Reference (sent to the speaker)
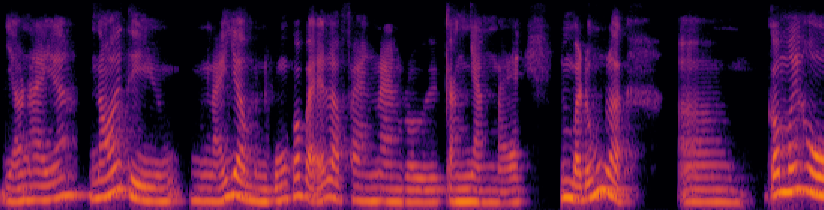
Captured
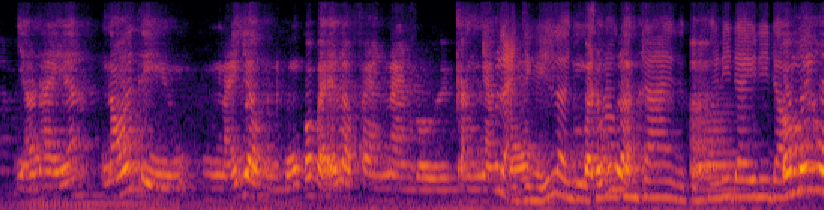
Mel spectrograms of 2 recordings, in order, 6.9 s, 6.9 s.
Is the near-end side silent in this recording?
No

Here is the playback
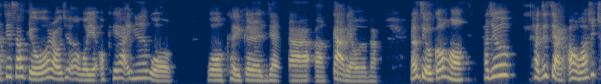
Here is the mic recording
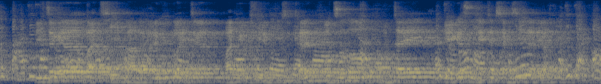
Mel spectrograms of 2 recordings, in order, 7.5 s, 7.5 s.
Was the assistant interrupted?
Yes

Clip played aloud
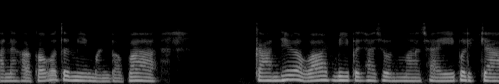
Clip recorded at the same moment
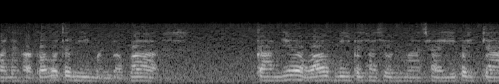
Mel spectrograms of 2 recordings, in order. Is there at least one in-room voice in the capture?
No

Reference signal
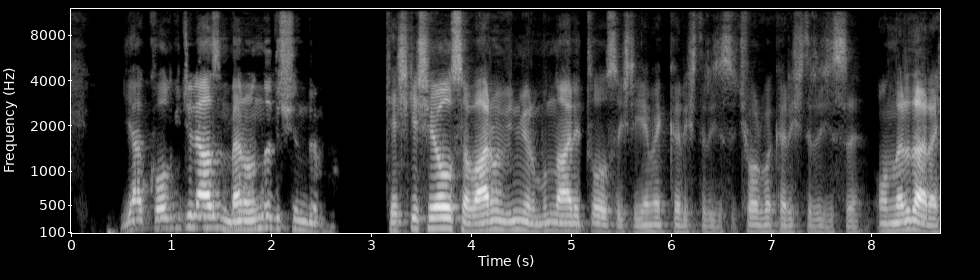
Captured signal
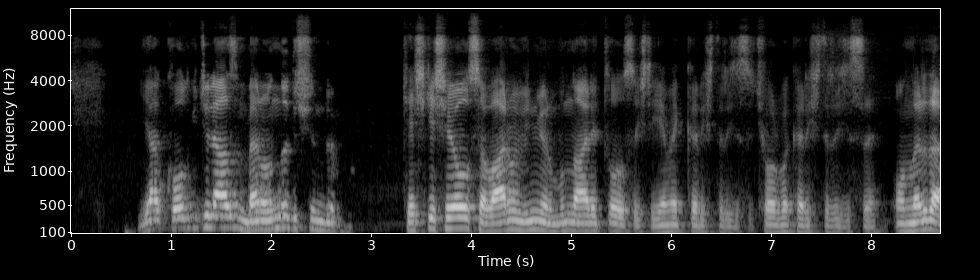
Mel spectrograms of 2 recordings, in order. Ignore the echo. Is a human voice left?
No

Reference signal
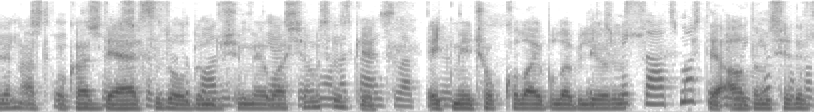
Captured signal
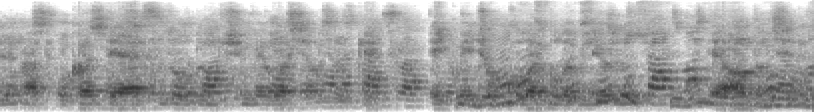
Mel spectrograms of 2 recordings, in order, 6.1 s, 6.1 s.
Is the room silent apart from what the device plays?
No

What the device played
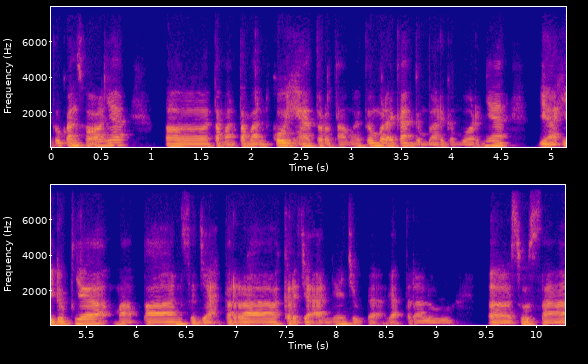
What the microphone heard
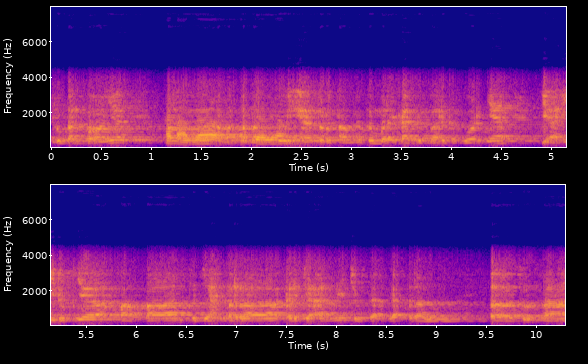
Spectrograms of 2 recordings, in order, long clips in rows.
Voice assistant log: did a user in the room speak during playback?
Yes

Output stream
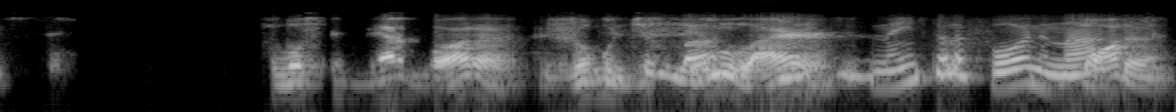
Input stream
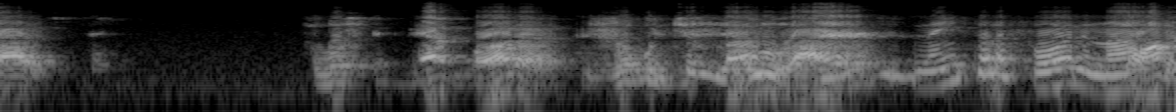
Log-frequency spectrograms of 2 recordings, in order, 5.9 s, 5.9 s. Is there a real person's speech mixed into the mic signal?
No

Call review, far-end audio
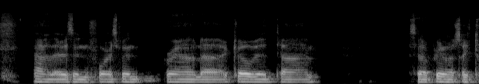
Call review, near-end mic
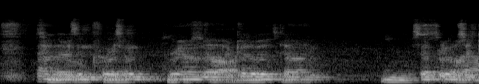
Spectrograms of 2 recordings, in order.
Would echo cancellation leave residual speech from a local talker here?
Yes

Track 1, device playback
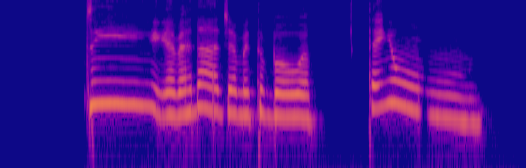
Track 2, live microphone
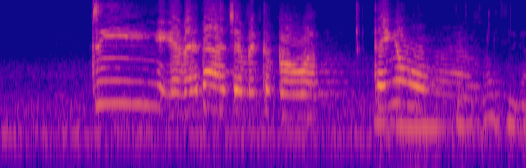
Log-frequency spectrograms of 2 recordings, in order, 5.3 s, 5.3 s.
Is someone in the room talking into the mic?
Yes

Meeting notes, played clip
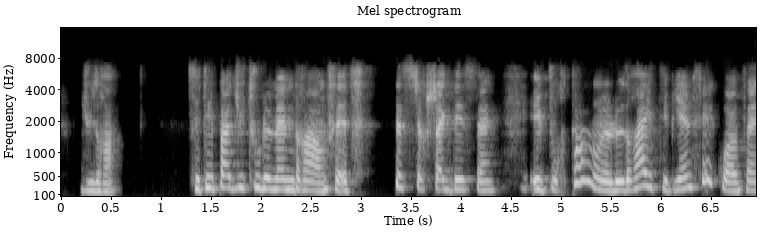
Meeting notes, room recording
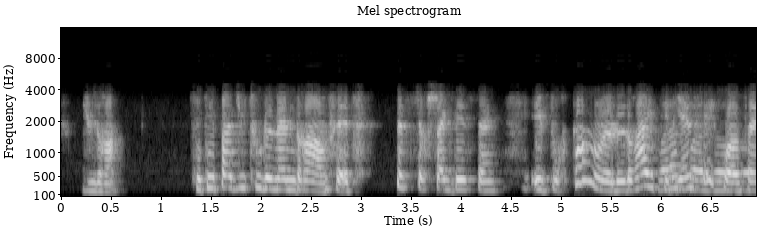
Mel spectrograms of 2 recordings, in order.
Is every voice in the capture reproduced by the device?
No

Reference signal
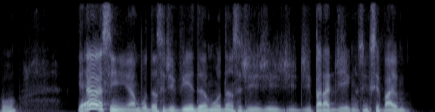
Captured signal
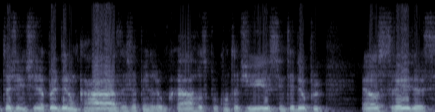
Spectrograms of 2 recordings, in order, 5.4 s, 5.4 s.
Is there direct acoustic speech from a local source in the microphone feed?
Yes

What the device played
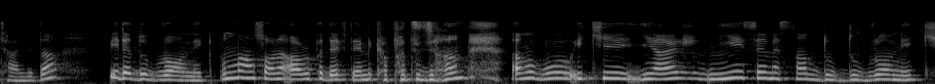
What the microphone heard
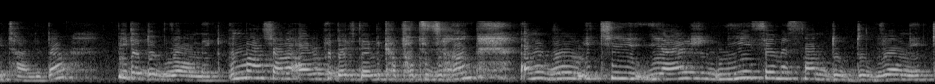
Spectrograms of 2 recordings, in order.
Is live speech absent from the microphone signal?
Yes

